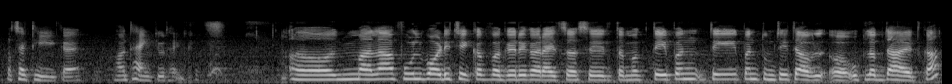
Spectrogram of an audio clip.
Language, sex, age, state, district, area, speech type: Marathi, female, 18-30, Maharashtra, Amravati, rural, spontaneous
